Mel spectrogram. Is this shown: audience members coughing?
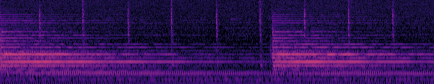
no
